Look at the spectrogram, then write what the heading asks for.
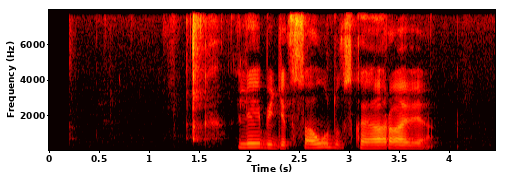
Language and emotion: Russian, sad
